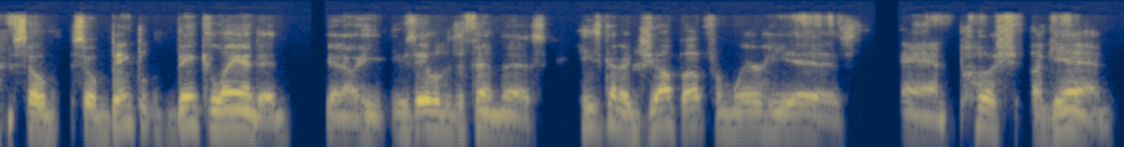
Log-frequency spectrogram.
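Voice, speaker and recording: A man's voice: mid-range voice, unhurried, warm tone, dry recording. A man playing a tabletop role-playing game, chatting casually and describing what his characters do.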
